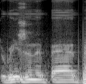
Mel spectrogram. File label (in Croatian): glas, ADPCM 44 Khz, 4bit, stereo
